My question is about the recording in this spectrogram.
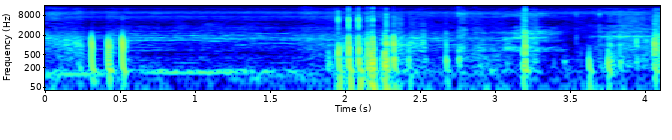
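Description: A few sharp knocks and clicks, with a quick cluster of them about two seconds in and a single one a second later.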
